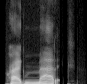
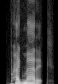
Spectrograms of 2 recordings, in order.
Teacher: The stress is on that middle syllable.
